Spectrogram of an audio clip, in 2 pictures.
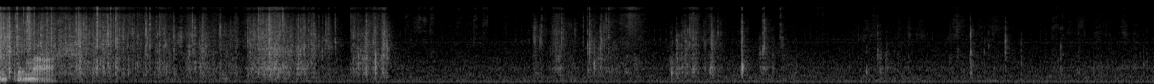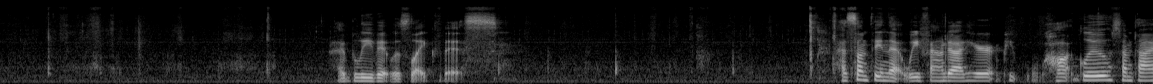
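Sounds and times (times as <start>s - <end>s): paper rustling and crinkling: 0.0s - 8.0s, 8.6s - 14.4s, 17.0s - 20.0s.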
